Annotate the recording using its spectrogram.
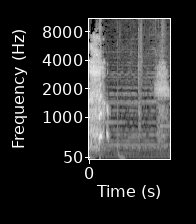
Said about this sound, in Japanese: ゲップした。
